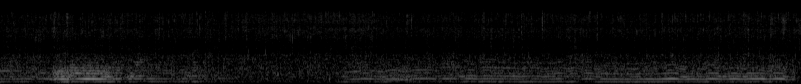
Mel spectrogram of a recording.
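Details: Hornets observed in their nest in the Eifel: a steady, low droning buzz with a strong hum and stacked harmonics that waver slightly, several insects overlapping, brief louder flutter near the start.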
